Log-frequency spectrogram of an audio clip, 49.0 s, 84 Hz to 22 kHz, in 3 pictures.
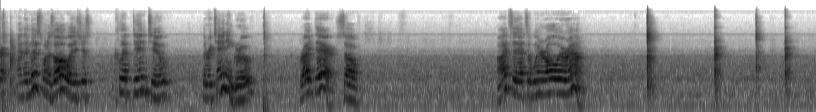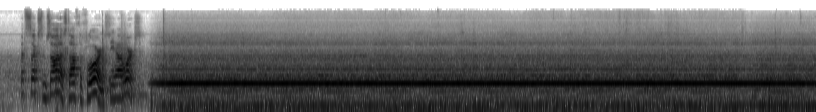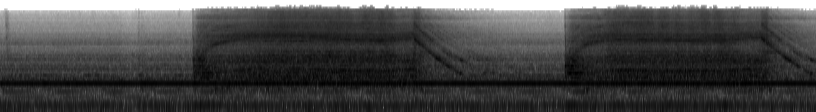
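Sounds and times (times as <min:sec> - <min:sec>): high-pitched machine running: 0:19.4 - 0:48.9
vacuum motor whining: 0:19.4 - 0:48.9.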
